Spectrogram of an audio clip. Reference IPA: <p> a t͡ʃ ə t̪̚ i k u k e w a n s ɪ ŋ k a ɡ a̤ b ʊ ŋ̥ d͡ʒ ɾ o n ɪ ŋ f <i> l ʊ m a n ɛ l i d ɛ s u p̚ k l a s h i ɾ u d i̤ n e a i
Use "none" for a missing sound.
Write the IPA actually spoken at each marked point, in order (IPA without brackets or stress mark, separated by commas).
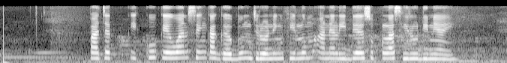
p, i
